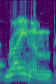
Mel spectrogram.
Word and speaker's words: Raynham: Is it Ranham or Raynham Hall? I think it's Raynham, isn't it, in Essex? – Raynham is how I've been told it's pronounced.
